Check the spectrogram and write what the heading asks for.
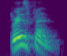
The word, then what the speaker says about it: Brisbane: up to Brisbane so Brisbane pronounced Brisbane despite how it is spelled it is Brisbane um is the capital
